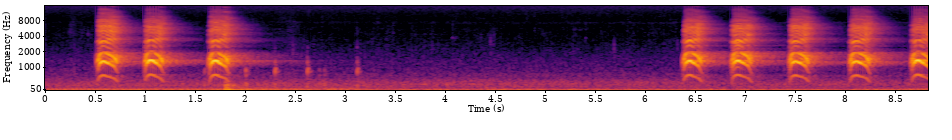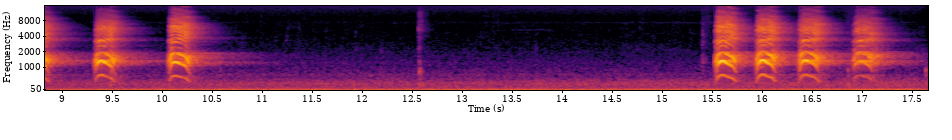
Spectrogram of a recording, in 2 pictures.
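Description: An American crow caws in three bursts: three quick calls, then a run of six, then four more, each harsh and evenly spaced, loud against a quiet, low background hum.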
